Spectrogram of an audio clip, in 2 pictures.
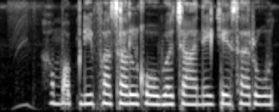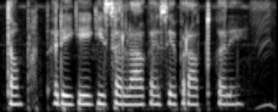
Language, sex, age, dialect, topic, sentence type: Hindi, female, 18-24, Garhwali, agriculture, question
